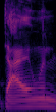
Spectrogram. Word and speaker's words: Dylan: my name is uh DIY a lot of people call me I think my name is Dylan it's spelled you know d y l but it's pronounced di um my last name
